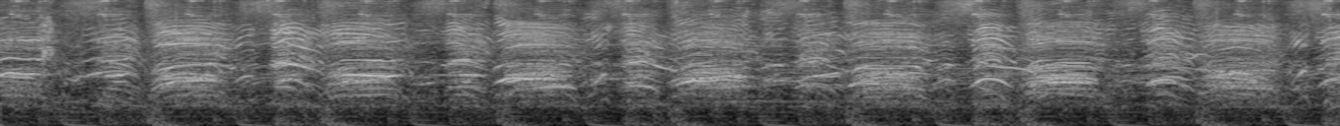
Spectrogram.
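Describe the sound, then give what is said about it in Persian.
A large crowd of mourners at an Ashura gathering for Imam Hossein chants "Vay Hossein" loudly in unison, voices rising and falling in a steady repeated rhythm, continuous throughout. “صدا بچه های امام حسین رو داریم میشنویم.”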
